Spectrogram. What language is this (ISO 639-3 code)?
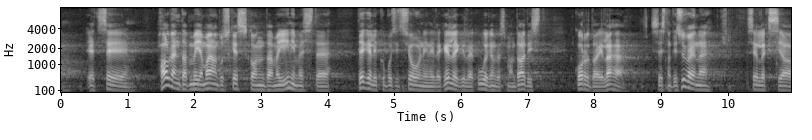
est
